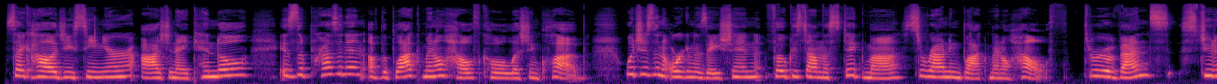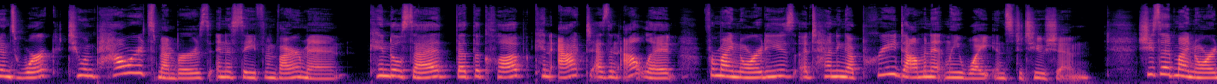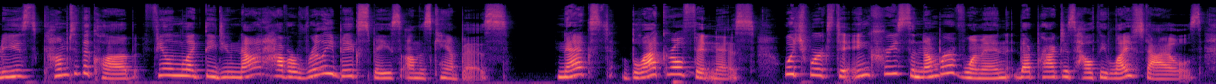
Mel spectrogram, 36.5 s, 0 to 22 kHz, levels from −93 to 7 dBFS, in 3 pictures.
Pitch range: 215-295 Hz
